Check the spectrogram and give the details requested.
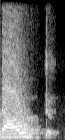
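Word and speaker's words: doubt: क्या है सेकंड वाला, टी से पहले बी हो तो बी प्राय साइलेंट होगा। फॉर एग्जाम्पल आप देख लीजिए डाउट है, इसको लिखा हुआ क्या है, डाउट है ना, डाउट। तो अब इसको हम जो है डाउट बोलते हैं इस वजह से क्योंकि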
